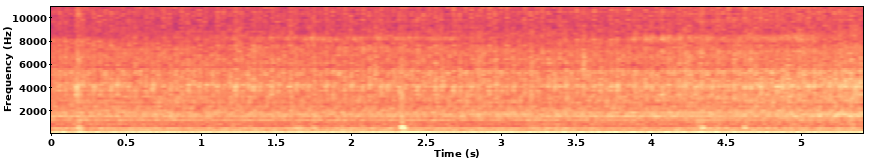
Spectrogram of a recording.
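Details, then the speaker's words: 1999 Mitsubishi MiniCab 4x4 (U62T) with a 5-speed manual and 13,050 miles, cold idle with no smoke: a faint, quick light ticking over a steady idle from one valve. It disappears when warm; the owner plans a valve adjustment. "Maybe valve. I can hear one valve. When it gets warm, it disappears. So the valve needs to be adjusted."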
